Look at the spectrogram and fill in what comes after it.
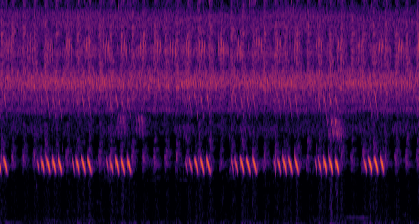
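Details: Crickets at night calling with bursts of three to four rapid pulses, grouped in pairs and repeated about every half second, set against a continuous shrill insect buzz.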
